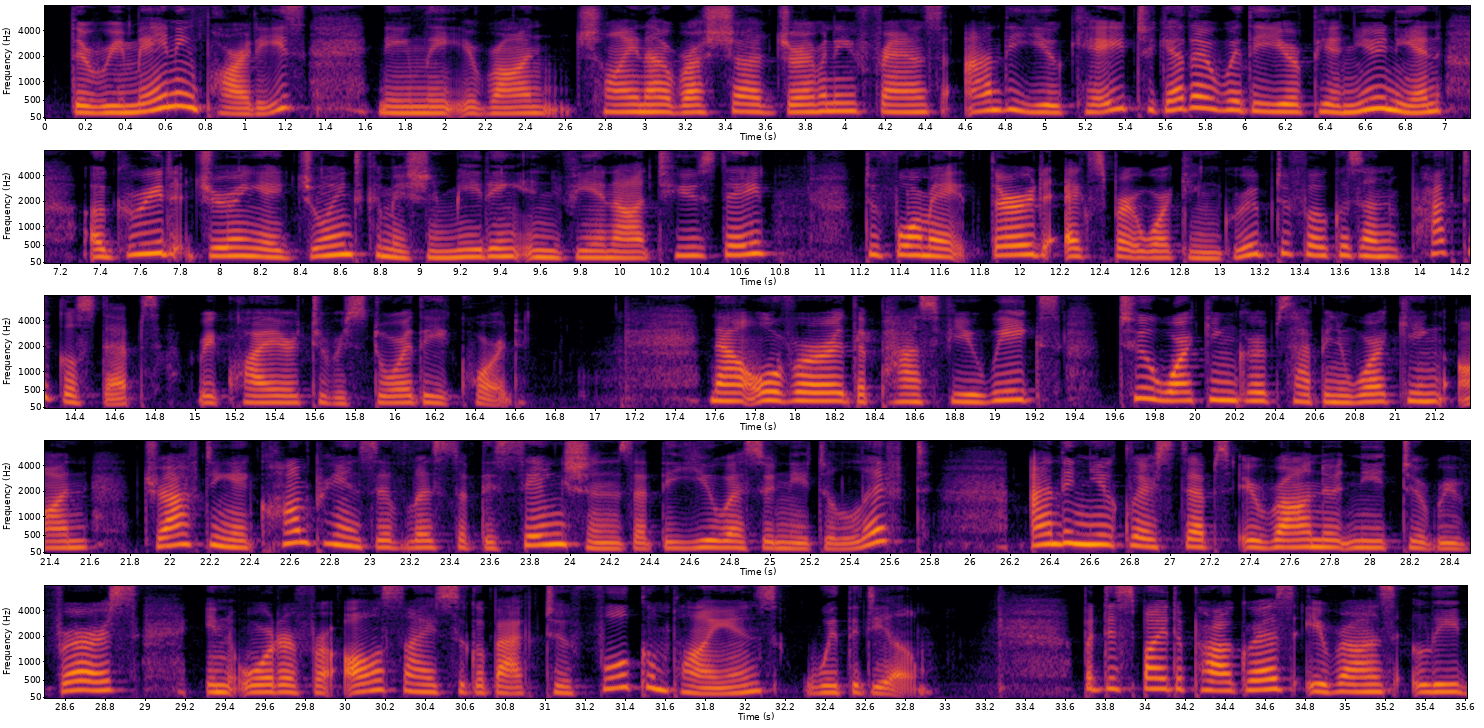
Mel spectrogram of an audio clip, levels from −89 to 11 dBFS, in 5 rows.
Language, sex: Korean, female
